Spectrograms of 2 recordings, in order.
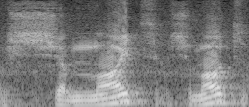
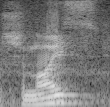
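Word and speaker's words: שמות: In the actual Torah, this is the book of Shemot or Shemois, which, depending on your more Sephardic or Ashkenazic pronunciation, which means the book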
